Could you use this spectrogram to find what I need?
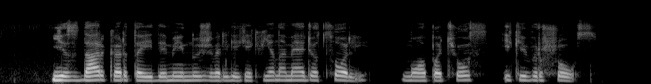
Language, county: Lithuanian, Šiauliai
